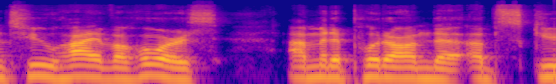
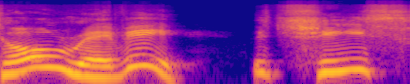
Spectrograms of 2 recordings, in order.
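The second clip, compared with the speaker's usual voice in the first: clumsy put-on Liverpool Scouse accent, slow, high; 7 semitones higher, 4 dB louder than usual. Reading out a chat message, attempting a scouse accent. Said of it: "I'll have to say it in a Scouser accent".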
